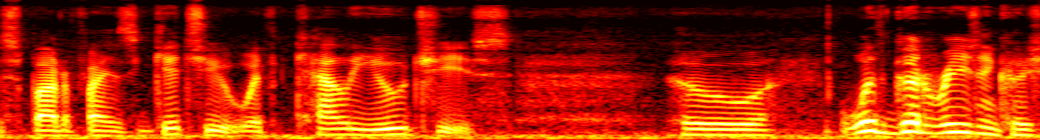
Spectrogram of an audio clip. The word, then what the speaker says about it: Kali Uchis: I believe she's from Colombia, so her name is actually pronounced Kali Uchis, I believe.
